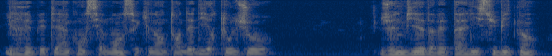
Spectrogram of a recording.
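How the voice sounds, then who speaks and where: A man reading a classic novel aloud in a measured narrating voice. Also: fairly low pitch, steady tone, mellow, breathy edge. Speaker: audiobook reader. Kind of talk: literary audiobook narration.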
